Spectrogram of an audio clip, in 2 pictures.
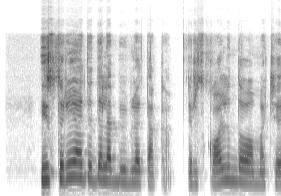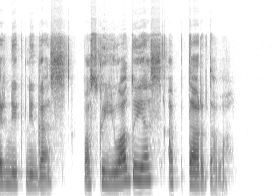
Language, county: Lithuanian, Šiauliai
